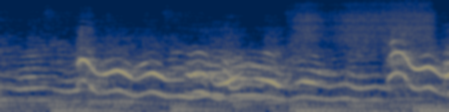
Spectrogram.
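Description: A dog whimpers and howls in wavering, quavering high cries, several rising and falling whines in close succession with low background noise beneath.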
